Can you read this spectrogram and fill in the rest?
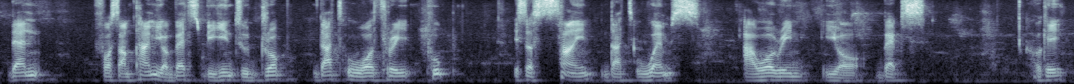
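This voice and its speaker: A man's voice: sits low, fairly bright tone, a little hiss or hum. A young Ghanaian man hosting a live-stream farming tutorial, explaining things step by step and checking in with a frequent "okay?". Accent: Ghanaian English. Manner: repetitive, frequent "okay?" check-ins, reads chat aloud. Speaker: poultry farmer and channel host.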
